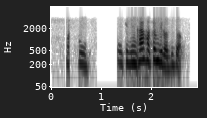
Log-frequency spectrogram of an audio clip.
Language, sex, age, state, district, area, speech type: Manipuri, female, 60+, Manipur, Kangpokpi, urban, conversation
